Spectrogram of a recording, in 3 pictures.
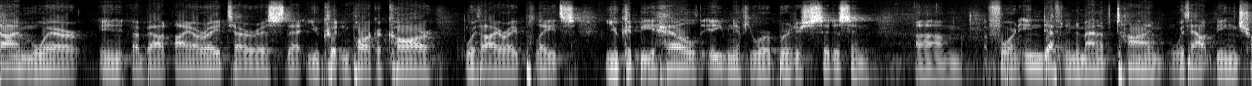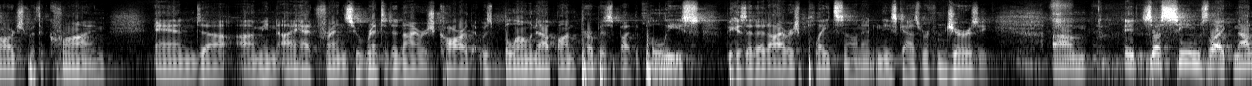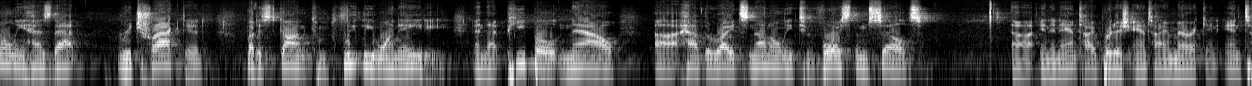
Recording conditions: large echoing room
